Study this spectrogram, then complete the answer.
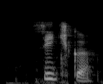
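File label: "сідзкӧ", Komi, female; audio dict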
